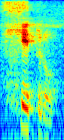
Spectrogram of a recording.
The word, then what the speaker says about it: Jetro: Algunos lo pronuncian Yitro, otros Yetro, pero nosotros lo tenemos en nuestra Biblia en español, naturalmente, con J, y lo pronunciamos como Jetro.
